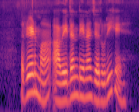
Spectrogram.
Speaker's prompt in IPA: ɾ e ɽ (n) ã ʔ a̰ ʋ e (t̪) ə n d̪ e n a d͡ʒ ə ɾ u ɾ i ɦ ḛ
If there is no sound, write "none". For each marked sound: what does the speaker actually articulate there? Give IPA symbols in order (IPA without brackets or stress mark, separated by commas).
m, d̪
